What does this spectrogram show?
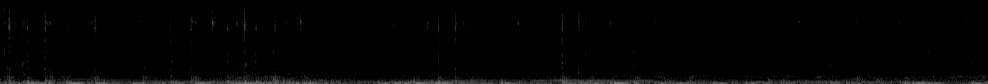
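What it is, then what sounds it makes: Plastic computer keyboard being typed on. Both hands type steadily on a white plastic low-profile wireless Logitech keyboard resting on a glitter mat, striking the keys with long painted nails and fingertips. The result is a continuous stream of quick, bright plastic clicks and taps at an uneven pace over a steady low hum.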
